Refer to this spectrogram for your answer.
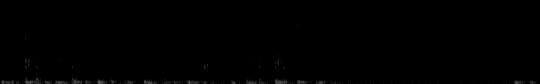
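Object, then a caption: Plastic laptop keyboard. Fingertips type on the black plastic keys of a laptop keyboard, giving a quick, irregular run of soft taps with a dull low thump and a faint bright click on each press. The typing fades into near silence after about three seconds, and one last tap lands near the end.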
